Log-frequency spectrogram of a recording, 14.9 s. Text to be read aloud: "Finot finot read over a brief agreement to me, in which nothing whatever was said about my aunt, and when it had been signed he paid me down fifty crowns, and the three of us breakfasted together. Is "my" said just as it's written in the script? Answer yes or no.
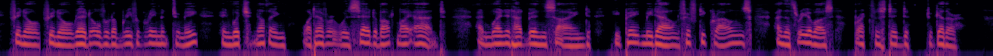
yes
